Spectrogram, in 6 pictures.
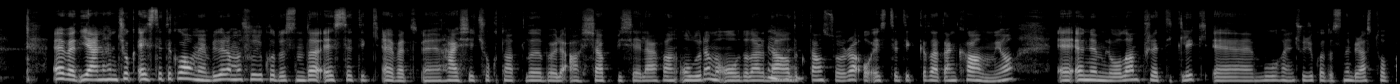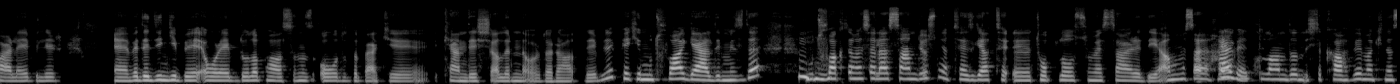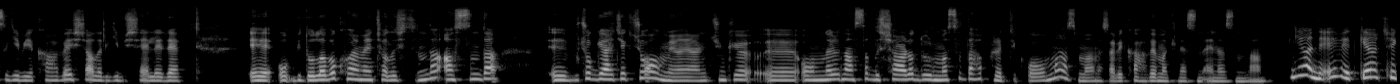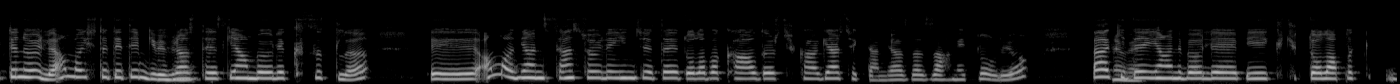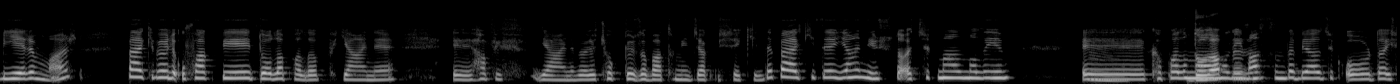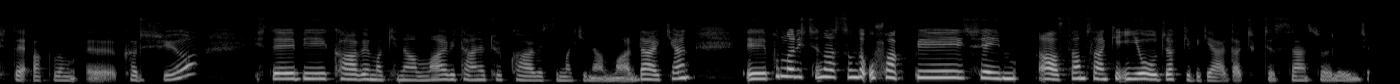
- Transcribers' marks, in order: other background noise
- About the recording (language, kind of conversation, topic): Turkish, advice, Eşyalarımı düzenli tutmak ve zamanımı daha iyi yönetmek için nereden başlamalıyım?
- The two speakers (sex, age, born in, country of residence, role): female, 30-34, Turkey, Germany, advisor; female, 35-39, Turkey, Austria, user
